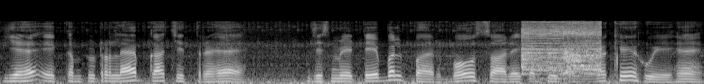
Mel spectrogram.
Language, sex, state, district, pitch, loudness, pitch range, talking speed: Hindi, male, Haryana, Jhajjar, 140 Hz, -16 LUFS, 125-155 Hz, 135 wpm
